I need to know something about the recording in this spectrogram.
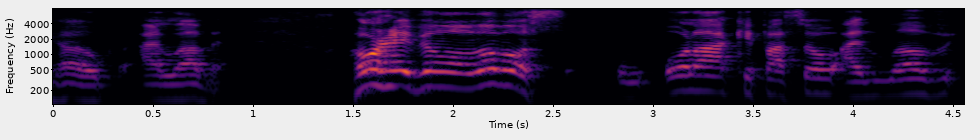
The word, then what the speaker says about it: Villalobos: Jorge Villalobos. Hola, ¿qué pasó? I love your last name, by the way. Jorge, that is, and I should pronounce it correctly. Villalobos.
